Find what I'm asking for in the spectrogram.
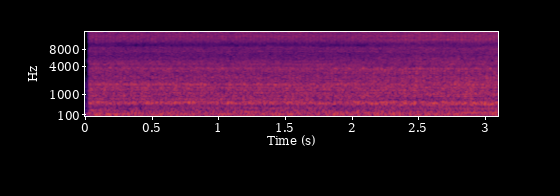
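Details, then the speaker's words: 2011 Jeep Compass AWD 2.4 L, started right after an alternator replacement and belt refit: a smooth, even idle with a steady low hum and no knocks, squeals or belt chirp; the alternator puts out 14.6 volts and it runs normally. "it seems to be okay. Yeah, everything looks pretty good."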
